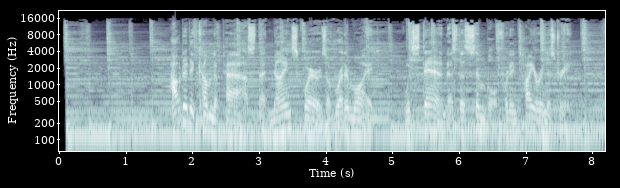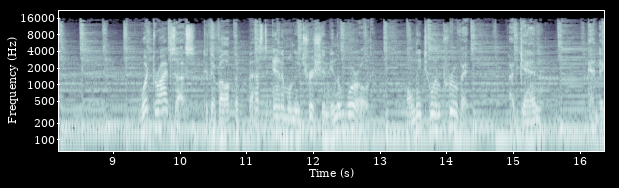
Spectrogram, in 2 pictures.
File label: narration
